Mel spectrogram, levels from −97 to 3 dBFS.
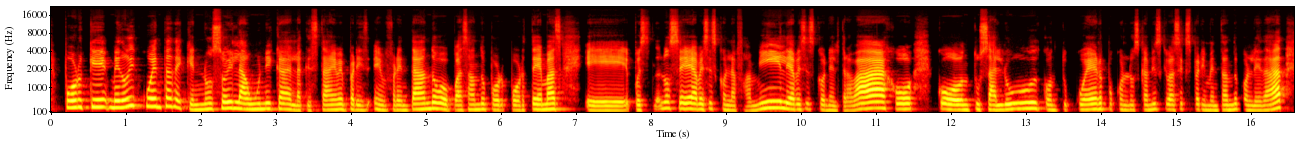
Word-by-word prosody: porque 270 +1 +3
me 255 0 +5
doy 300 +5 +3
cuenta 300 -1 +2
de 255 -3 -3
que 185 -6 -3
no 195 +3 -1
soy 230 +3 +2
la 215 -3 +3
única 200 0 0
la 165 -1 -4
que 165 - -10
está 175 +3 -4
emepres 185 -2 -3
enfrentando 190 +4 0
o 190 -3 +1
pasando 185 +3 -3
por 180 -1 -5
por 170 -1 -4
temas, 195 +2 +2 0.3
eh, 155 -1 -1
pues, 175 0 -6
n - - -10
no 230 +1 -2
sé, 215 -2 +1
a 200 - +4
veces 200 +1 -4
con 180 -3 -7
la 165 -1 -5
familia, 215 +8 +1
a - - +3
veces 195 +1 -7
con 180 -3 -7
el 160 -1 -7
trabajo, 205 +4 +5 0.3
con 180 -3 +3
tu 195 - -5
salud, 200 +5 +1
con 180 -5 -6
tu 180 0 -15
cuerpo, 195 +2 -1
con 180 -3 -8
los 175 0 -9
cambios 195 +2 -6
que 190 - -13
vas 180 +1 -3
experimentando 180 -1 -6
con 180 -3 -6
la 165 - -4
edad. 190 +10 +3
195 Hz, 180 wpm, -21 LUFS, 175-215 Hz, 0.3 s, me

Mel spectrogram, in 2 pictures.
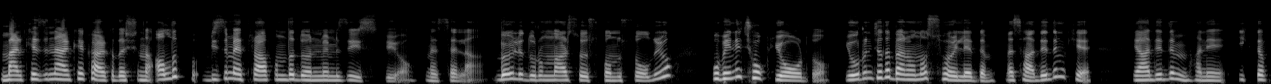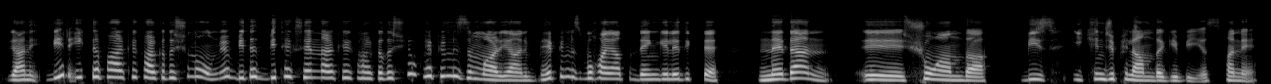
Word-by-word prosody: merkezine 215 +4 +2
erkek 235 +3 +1
arkadaşını 195 -1 0
alıp, 260 +12 +1 0.2
bizim 225 +7 -5
etrafında 225 -1 +2
dönmemizi 195 -1 0
istiyor, 160 -2 -8 0.2
mesela. 165 0 -7
Böyle 235 +1 +3
durumlar 200 -1 0
söz 190 -2 -3
konusu 180 0 -4
oluyor. 255 - 0 0.4
Bu 265 0 +3
beni 290 +7 +3
çok 295 -6 +1
yordu. 185 -2 +2 0.2
Yorunca 280 +8 +2
da 335 - +2
ben 250 -2 +5
ona 230 +4 +1
söyledim. 185 - +1
Mesela 190 -2 -1
dedim 345 +12 0
ki, - - -3 0.4
ya, 205 +1 +3
dedim, 235 -2 0
hani, 185 -2 -3
ilk 220 0 -14
def 215 -2 +2
yani, 210 -1 +1
"Bir, 360 - +3
ilk 350 -3 -5
defa 340 -1 +3
erkek 330 +1 -3
arkadaşın 300 +4 0
olmuyor, 305 +1 -2
bir 295 +2 0
de, 340 -9 +1
bir 315 - +3
tek 365 +2 -1
senin 320 -3 -1
erkek 300 -1 -1
arkadaşın 280 - -2
yok. 475 - -3
Hepimizin 380 -9 0
var, 210 -3 +4
yani. 190 -1 0
Hepimiz 280 +3 -2
bu 280 0 +1
hayatı 255 -4 0
dengeledik 235 +1 0
de 190 -5 +3 0.4
neden, 235 -1 +3 0.3
eee, 205 -3 +4
şu 270 - +1
anda 195 -5 +2 0.3
biz 225 0 -3 0.2
2'nci 245 +3 0
planda 190 -7 +2
gibiyiz?" 165 -3 -5
hani. 180 -2 -2
225 Hz, 150 wpm, -23 LUFS, 195-280 Hz, 0.4 s, ben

